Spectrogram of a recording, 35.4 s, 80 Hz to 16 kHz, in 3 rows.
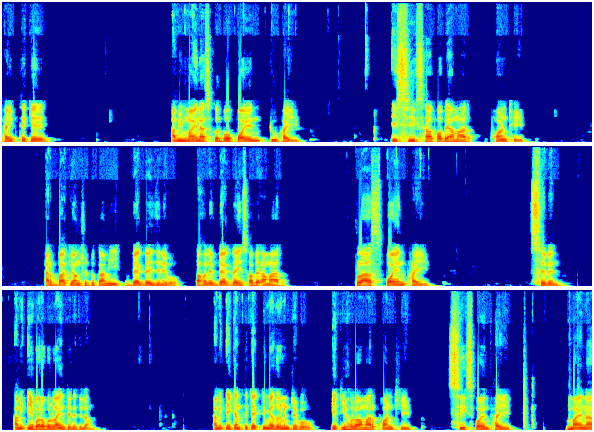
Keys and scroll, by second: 27.2 ctrl+z, 32.7-34.2 typing.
